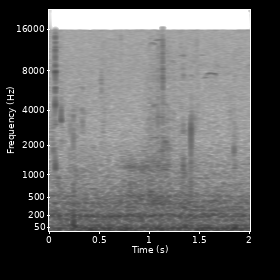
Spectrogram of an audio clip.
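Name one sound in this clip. Someone bites into a soft marshmallow close to a microphone.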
